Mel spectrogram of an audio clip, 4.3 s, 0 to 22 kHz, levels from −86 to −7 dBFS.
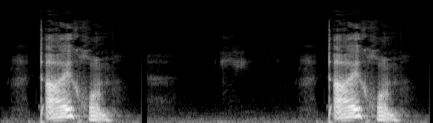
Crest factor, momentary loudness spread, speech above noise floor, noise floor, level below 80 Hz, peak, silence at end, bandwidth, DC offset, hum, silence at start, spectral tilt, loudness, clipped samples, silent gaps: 20 dB; 14 LU; 35 dB; -51 dBFS; -44 dBFS; 0 dBFS; 0.35 s; 10.5 kHz; under 0.1%; none; 0.4 s; -7 dB/octave; -17 LUFS; under 0.1%; 1.41-1.46 s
